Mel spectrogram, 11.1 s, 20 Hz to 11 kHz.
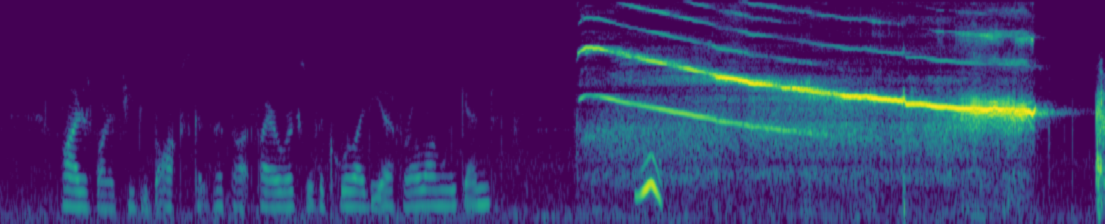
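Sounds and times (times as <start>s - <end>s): firework spraying sparks: 5.8s - 10.6s
loud falling whistle: 5.8s - 10.6s.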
